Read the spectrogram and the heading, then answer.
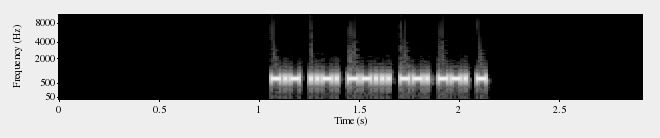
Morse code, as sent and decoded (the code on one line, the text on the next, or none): -.- ..-. --... --. --. -
KF7GGT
